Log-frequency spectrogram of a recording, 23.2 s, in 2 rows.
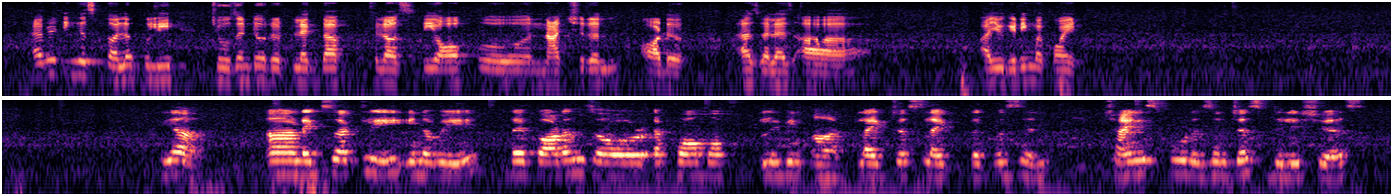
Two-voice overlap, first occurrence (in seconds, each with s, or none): none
